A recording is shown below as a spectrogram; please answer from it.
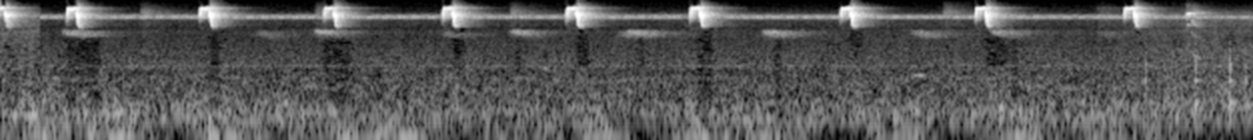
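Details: Violet sabrewing in Costa Rica, a bullying hummingbird guarding its territory with persistent calls. About eleven sharp high chips, each roughly a second apart, with a faint lower note after several.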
